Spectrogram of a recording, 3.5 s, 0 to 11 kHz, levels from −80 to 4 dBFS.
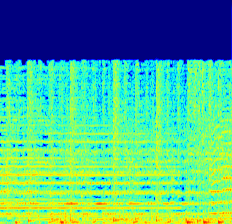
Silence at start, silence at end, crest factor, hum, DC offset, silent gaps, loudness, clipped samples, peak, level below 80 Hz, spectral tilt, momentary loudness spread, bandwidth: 0 s; 0 s; 14 dB; none; under 0.1%; none; -15 LUFS; under 0.1%; 0 dBFS; -32 dBFS; -3.5 dB/octave; 2 LU; 8.4 kHz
